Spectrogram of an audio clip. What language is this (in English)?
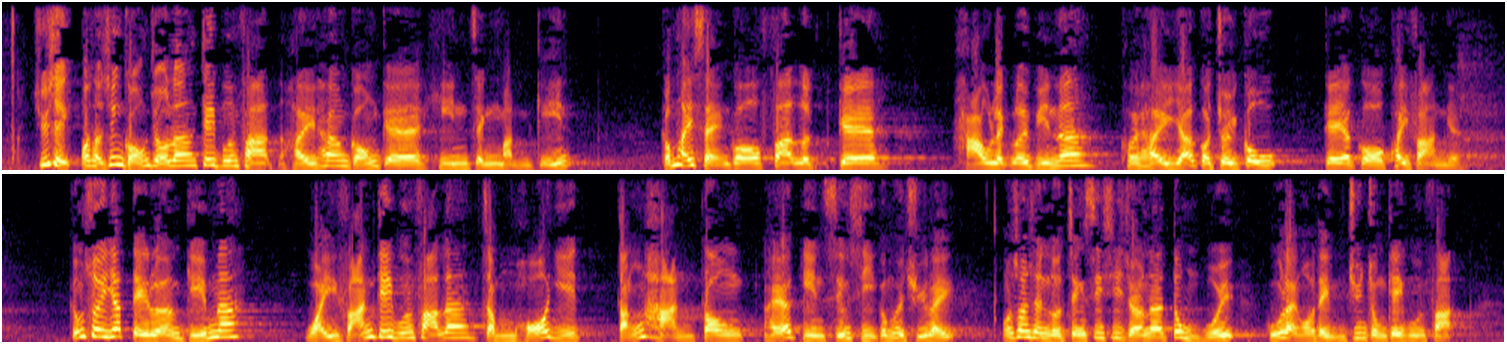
Cantonese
